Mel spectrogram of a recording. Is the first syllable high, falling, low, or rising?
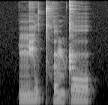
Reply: rising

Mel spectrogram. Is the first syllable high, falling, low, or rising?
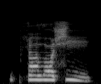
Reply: high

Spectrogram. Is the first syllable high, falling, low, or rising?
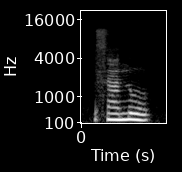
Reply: high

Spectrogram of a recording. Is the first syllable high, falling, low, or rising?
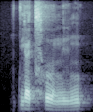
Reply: falling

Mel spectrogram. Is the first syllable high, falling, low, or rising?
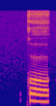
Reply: low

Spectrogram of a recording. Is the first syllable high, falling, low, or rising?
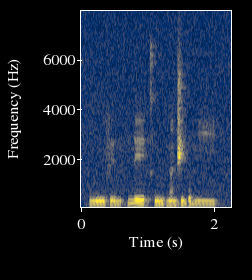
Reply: low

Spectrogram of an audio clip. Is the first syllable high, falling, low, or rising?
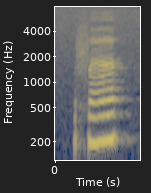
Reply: rising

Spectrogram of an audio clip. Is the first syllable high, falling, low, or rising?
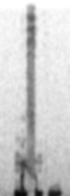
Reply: rising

